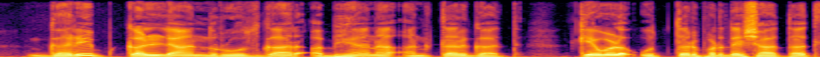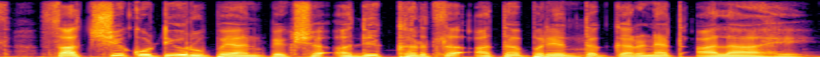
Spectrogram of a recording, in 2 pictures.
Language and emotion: Marathi, neutral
